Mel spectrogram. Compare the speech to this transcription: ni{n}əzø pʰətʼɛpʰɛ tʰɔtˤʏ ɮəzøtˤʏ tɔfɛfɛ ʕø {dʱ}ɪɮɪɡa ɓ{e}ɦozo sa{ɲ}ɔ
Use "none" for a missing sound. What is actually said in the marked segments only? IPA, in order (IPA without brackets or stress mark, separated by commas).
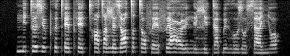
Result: t, n, ø, ɲ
